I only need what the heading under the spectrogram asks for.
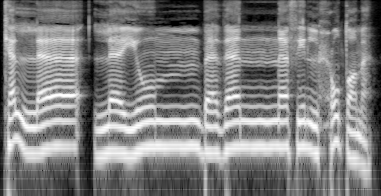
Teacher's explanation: And this meme appears in the middle of the word. So the noon and ba, when they follow one another in the same word, you don't pronounce noon, but you pronounce meme. Like in this example, you read كَلَّا لَيُنْبَذَنَّ فِي الْحُطَمَةِ.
